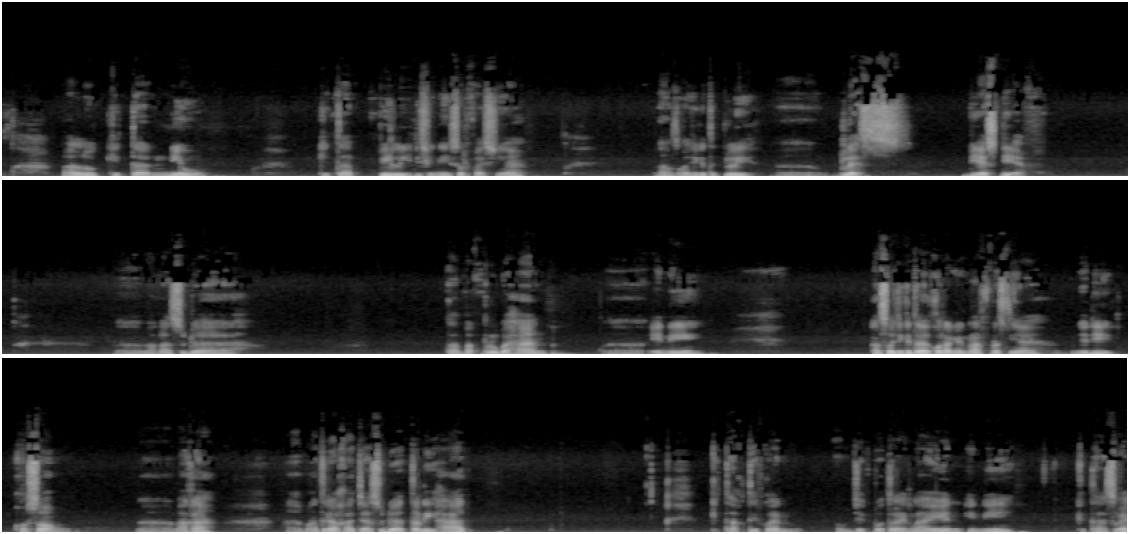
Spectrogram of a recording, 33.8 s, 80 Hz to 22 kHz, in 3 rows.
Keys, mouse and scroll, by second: 5.1-8.1 drag, 22.2-25.5 drag, 30.4 click, 32.4 click.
